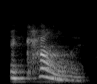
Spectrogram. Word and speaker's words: Iqaluit: What is the pronunciation of the city? Iqaluit.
